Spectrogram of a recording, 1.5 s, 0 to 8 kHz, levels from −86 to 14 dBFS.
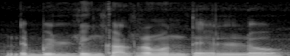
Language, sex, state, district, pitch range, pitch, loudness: Tamil, male, Tamil Nadu, Kanyakumari, 110-120 Hz, 115 Hz, -17 LUFS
